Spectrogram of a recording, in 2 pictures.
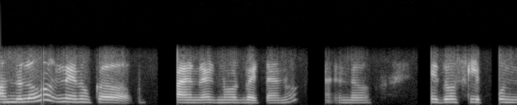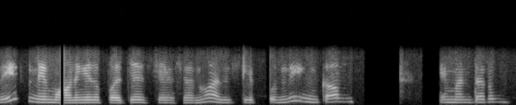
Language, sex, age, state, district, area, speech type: Telugu, female, 18-30, Telangana, Hyderabad, urban, conversation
